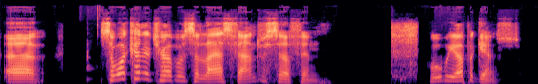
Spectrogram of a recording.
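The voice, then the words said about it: Put-on accent. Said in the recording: “For this scene, I have an accent now. I'm going to try out.”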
